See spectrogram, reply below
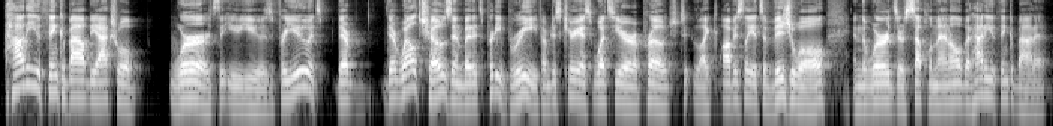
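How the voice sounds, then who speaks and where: A man's voice: medium pitch, animated, normal speed, a bit bright. A man hosting a casual interview, encouraging his guest and agreeing often, with frequent fillers. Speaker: podcast host.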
